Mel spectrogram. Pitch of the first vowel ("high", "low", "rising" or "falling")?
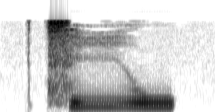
high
